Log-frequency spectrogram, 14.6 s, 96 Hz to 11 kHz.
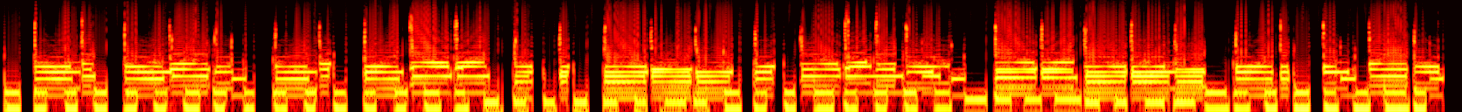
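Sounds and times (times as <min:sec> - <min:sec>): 
organ sound on a Roland Alpha Juno synth: 0:00.0 - 0:14.5.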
